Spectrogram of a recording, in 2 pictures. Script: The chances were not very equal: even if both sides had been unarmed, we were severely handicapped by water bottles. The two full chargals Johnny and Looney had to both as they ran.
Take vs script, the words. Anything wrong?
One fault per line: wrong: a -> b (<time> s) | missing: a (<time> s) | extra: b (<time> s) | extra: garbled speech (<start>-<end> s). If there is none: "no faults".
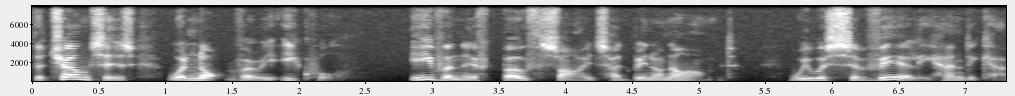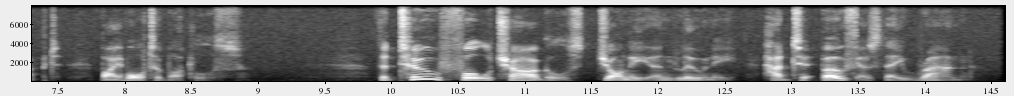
no faults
